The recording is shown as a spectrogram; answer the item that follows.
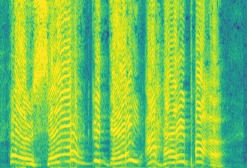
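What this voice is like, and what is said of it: Weak put-on British accent. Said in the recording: “Can you do a British accent? ... We'll work on it. We'll get you the dialect code.”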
